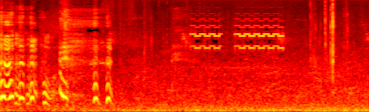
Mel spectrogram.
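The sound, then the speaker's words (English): A telephone rings in two short electronic bursts of warbling tone, following a few brief vocal sounds at the start. “If I let it go through, it'll go to voicemail, and he'll know I called. And answer it.”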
